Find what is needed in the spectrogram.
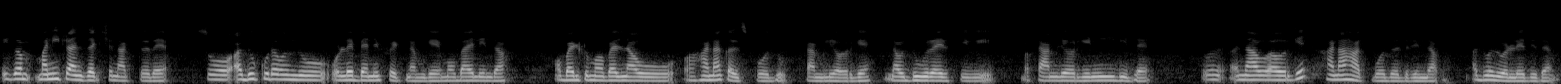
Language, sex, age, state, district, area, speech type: Kannada, female, 30-45, Karnataka, Udupi, rural, spontaneous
